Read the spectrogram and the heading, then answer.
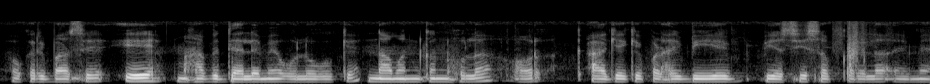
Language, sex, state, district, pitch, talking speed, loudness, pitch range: Bhojpuri, male, Uttar Pradesh, Deoria, 130 Hz, 130 wpm, -18 LUFS, 130-140 Hz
